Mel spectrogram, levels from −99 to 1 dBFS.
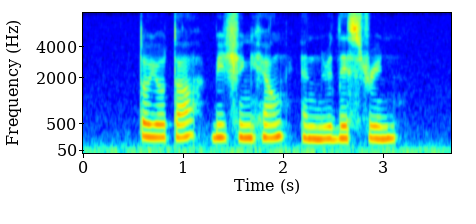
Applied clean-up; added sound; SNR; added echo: none; none; none; none.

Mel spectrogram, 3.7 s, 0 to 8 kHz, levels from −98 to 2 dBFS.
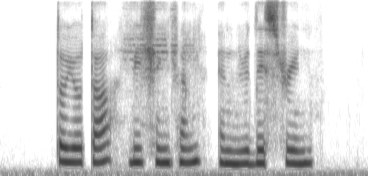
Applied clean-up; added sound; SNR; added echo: neural diffusion model UNIVERSE++.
